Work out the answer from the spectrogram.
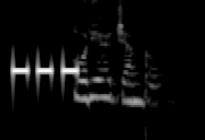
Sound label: caution signal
